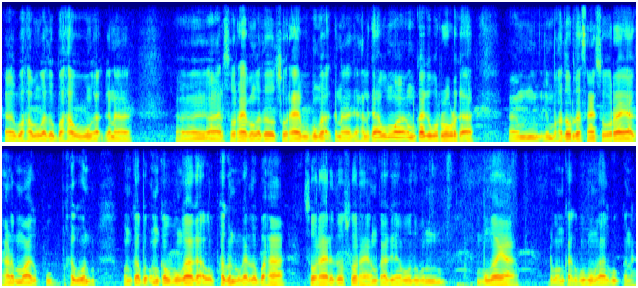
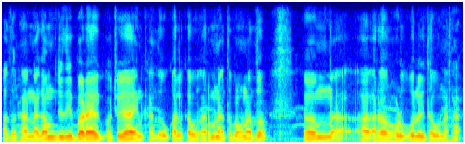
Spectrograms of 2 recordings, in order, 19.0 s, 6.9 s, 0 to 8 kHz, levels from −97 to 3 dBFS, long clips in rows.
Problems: none marked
